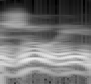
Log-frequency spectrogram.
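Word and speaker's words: ζωή: é essa palavra é na verdade a pronúncia do grego seria Zoe né Tem um acento Zinho aí no e mas traz uma ideia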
